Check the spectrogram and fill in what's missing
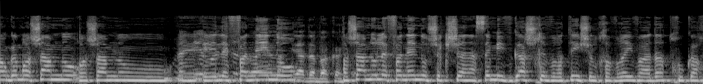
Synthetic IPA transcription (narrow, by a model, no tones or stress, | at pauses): uɡamʁaʃamnuʁaʃamnuelefanenuʁaʃamnulefane̞nuʃekʃenaːsemifɡaʃχevʁatiʃelχavʁe̞jvaaːdat̪χuka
